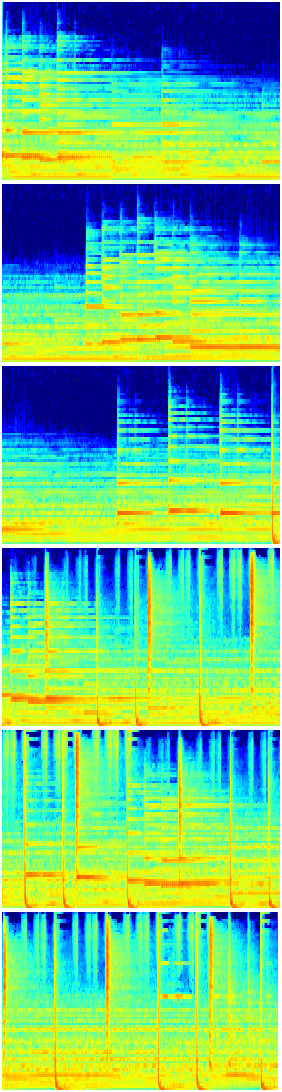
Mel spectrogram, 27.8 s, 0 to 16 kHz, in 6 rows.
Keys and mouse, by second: 8.0-11.9 drag, 11.9 z, 12.2-13.4 drag, 13.4 s, 15.5-16.1 drag, 25.6-27.5 drag, 27.5 KP_0.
